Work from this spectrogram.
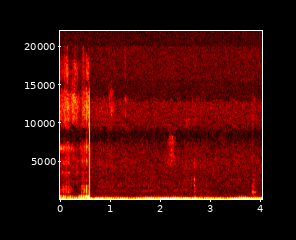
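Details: Tuxedo cat wanting to be petted, purring steadily indoors: a low rumbling purr in long breaths of about two seconds each, with a brief louder sound at the very start.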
